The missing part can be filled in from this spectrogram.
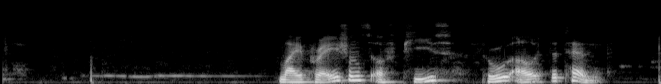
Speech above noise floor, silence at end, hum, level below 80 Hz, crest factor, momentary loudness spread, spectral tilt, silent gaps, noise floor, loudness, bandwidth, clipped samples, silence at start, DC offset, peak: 39 dB; 0.6 s; none; -50 dBFS; 16 dB; 23 LU; -10 dB/octave; none; -53 dBFS; -15 LUFS; 6.6 kHz; under 0.1%; 0.9 s; under 0.1%; -2 dBFS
